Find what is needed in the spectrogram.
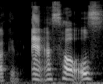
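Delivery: cursing, griping, complaining tone. Retelling DeFeo's complaint about his pay: imitating DeFeo complaining. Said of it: "I don't know why he talks like that".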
